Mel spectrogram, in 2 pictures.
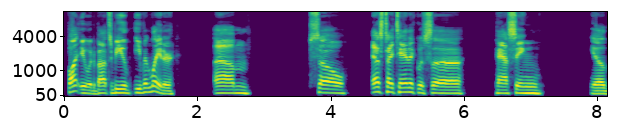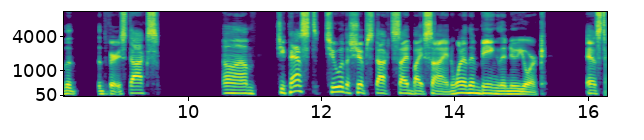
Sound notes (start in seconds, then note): none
